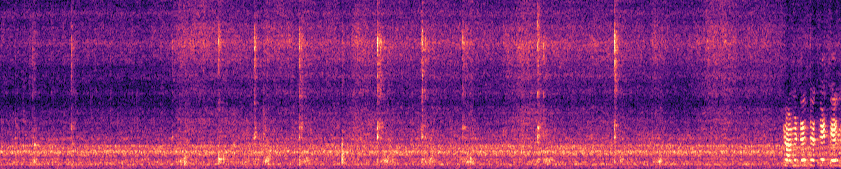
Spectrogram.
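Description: Chopped tomato frying in hot oil gives a continuous bright sizzle and hiss, with light clinks of stirring scattered through and a brief clatter near the end.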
